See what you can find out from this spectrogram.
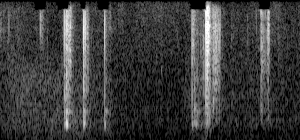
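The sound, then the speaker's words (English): Soft papery rustles and flicks as a tarot card is drawn from the deck. Several short, quiet bursts come in two clusters with near silence between them, and nobody speaks. “But real quick, I'll just pick a card for you about love.”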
